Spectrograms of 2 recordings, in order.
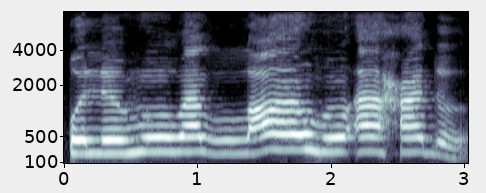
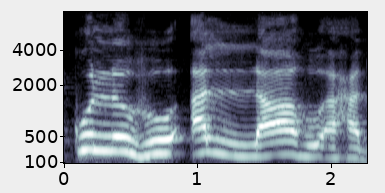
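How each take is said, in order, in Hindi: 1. इसे 'allahu' से पहले 'w' की आवाज़ के साथ पढ़ा जाता है। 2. इसे 'allahu' से पहले 'w' की आवाज़ के बिना पढ़ा जाता है। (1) "वल्लाह पढ़ना है, अल्लाह नहीं पढ़ना है, वाव से पढ़ना है" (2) "लोग यहाँ पे क्या पढ़ते हैं? ... वाव को नहीं पढ़ते हैं"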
